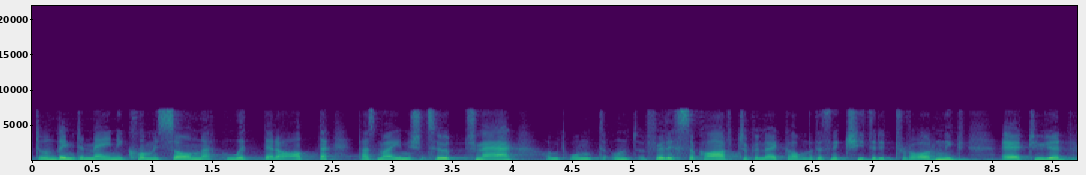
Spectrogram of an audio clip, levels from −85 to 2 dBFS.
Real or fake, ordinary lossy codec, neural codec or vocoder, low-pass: fake; none; codec, 16 kHz, 0.5 kbps, FunCodec, trained on LibriTTS, 25 frames a second; 7.2 kHz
